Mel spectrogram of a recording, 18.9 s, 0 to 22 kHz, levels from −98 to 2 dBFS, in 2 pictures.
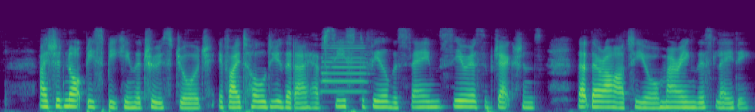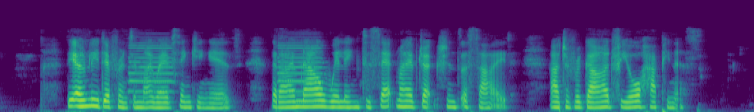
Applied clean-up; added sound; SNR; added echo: classical method log-MMSE.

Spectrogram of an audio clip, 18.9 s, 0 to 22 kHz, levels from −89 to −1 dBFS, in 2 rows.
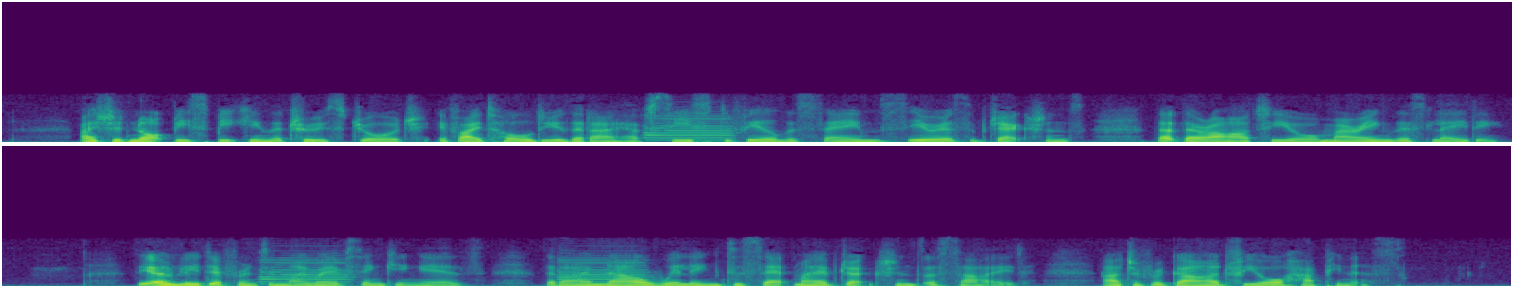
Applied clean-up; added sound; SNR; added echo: none; Wind instrument, woodwind instrument; 14 dB; none.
